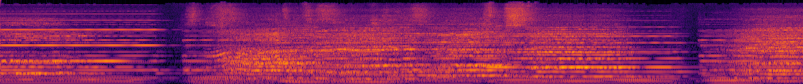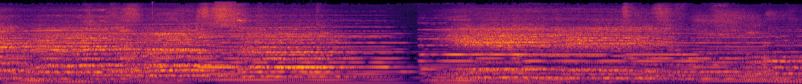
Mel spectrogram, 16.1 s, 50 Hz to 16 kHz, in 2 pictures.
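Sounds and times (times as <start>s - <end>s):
choir singing a hymn: 0.0s - 16.0s
organ accompaniment: 0.0s - 16.0s.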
